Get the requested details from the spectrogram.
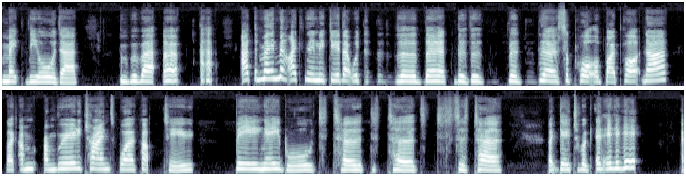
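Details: Adult woman whose childhood stammer recurred after her mother's suicide and six months alone in lockdown; she reports blocks and is in speech and language therapy; stuttering.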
